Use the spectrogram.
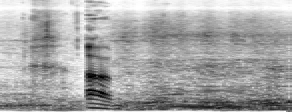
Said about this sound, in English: Everyone's got to rev when they come by. We're broadcasting from the parts counter here at Chop Ed. So everybody that drives by on a bike feels the need to throttle and rev up.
